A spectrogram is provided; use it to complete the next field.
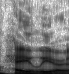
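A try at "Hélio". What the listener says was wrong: It's Helio. Like H doesn't even exist.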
